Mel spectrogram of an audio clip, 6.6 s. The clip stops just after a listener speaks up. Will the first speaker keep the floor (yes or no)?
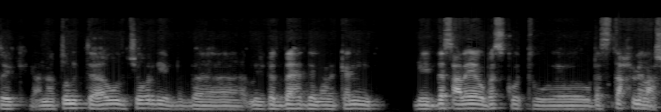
yes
